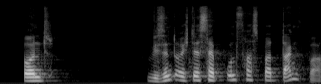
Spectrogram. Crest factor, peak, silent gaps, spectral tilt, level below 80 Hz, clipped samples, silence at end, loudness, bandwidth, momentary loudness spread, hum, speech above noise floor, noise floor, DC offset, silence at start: 20 dB; -6 dBFS; none; -5 dB/octave; -68 dBFS; under 0.1%; 0 s; -25 LUFS; 16 kHz; 9 LU; none; 44 dB; -68 dBFS; under 0.1%; 0.25 s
